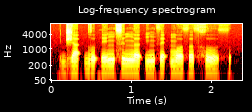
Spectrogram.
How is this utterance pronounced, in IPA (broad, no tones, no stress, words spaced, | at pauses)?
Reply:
d͡ʒaʔ ɡoʔɾeŋ sɨŋɐʔiŋ θɛʔmɔθɔθ xoθ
